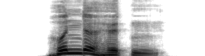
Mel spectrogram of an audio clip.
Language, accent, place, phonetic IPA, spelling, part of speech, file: German, Germany, Berlin, [ˈhʊndəˌhʏtn̩], Hundehütten, noun, De-Hundehütten.ogg
- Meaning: plural of Hundehütte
